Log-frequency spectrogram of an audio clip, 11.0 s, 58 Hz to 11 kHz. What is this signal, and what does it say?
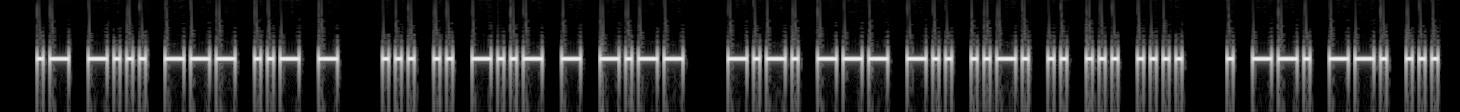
Morse code, heard as a keyed tone, about 25 wpm, 700 Hz. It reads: ABOUT SIXTY CODFISH EGGS
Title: Pangram Challenge v2 - 25wpm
